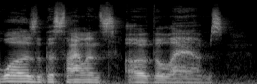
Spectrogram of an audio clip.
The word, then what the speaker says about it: Lam: The Silence of the Lambs. My last name is actually Lamb, except for it's spelled Lam.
